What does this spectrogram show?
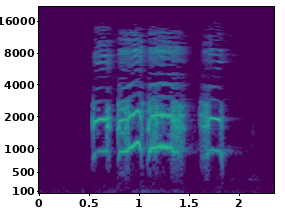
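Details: Loud four-part crow of a red junglefowl, recorded while luring a wild bird with a captive decoy in Calang, Aceh Jaya, on 12 February 2020. Three rasping syllables run together, then a final clipped note, with near silence around them.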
